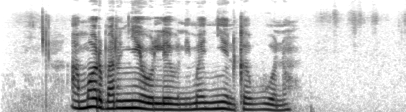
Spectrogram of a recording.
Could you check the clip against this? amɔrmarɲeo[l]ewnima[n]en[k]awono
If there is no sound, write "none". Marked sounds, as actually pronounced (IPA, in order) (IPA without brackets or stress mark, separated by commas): l, ɲ, k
